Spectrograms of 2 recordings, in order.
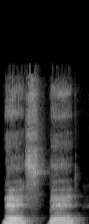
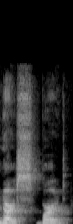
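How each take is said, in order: First: Liverpool vowel, "nurse" as "nairse", "bed" for bird; demonstrating Scouse "nurse" and "bed"; strong Liverpool accent. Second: Said in the usual way. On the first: Shown as a demonstration. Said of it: "That's a very strong Liverpool accent". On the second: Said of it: "because of that specific sound".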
